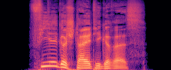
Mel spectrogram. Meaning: strong/mixed nominative/accusative neuter singular comparative degree of vielgestaltig
- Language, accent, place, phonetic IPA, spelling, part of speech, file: German, Germany, Berlin, [ˈfiːlɡəˌʃtaltɪɡəʁəs], vielgestaltigeres, adjective, De-vielgestaltigeres.ogg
